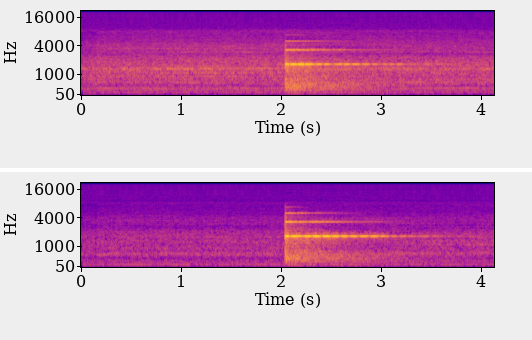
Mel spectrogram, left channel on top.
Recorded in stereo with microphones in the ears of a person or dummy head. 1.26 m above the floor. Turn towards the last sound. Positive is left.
turn(degrees=-15)  # may be behind; listen again after turning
